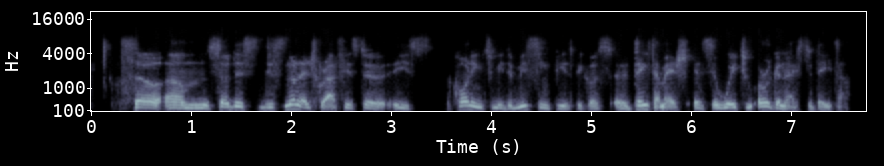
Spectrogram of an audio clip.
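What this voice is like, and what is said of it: Strained, fading voice with French accent. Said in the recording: “losing my voice. I'm French and I'm losing my voice.”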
